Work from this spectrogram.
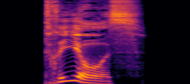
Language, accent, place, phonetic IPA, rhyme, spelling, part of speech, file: German, Germany, Berlin, [ˈtʁios], -iːos, Trios, noun, De-Trios.ogg
- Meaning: plural of Trio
